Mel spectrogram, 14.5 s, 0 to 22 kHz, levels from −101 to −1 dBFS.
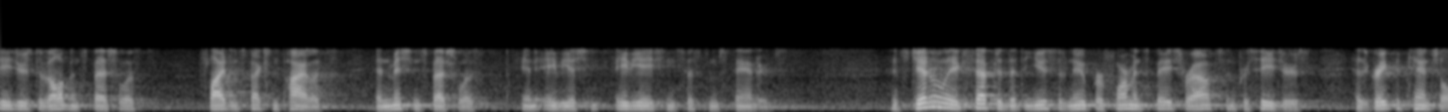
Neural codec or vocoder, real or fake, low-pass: autoencoder, 48 kHz, 128 numbers a frame, DAC-VAE, trained on Japanese speech; fake; 3.6 kHz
